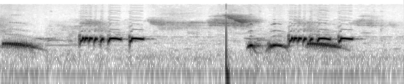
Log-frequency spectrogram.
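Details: Zebra dove of a local strain in full, sweet song used to lure birds: a low, falling coo, then a run of rapid, clipped, higher notes, then more soft coos and a second quick staccato run, with one sharp click midway.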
